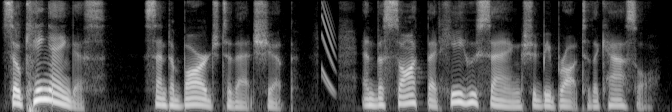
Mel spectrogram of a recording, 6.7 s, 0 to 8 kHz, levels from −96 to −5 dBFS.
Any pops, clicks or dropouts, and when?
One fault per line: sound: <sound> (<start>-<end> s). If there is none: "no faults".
sound: chirp (3.2-3.4 s)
